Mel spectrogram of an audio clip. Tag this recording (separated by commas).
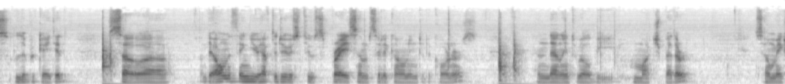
Speech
